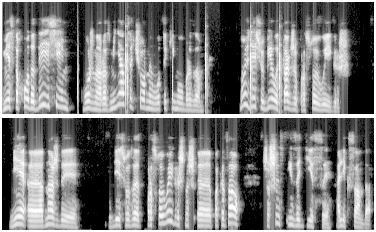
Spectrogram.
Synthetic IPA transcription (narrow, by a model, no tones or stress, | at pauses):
vmʲe̞st̪əxo̞d̪əd̪ɨɪsʲemʲmo̞ʐnəɾəzmʲɪnʲat̪sːət͡ɕo̞rnɨmvo̞t̪ːɐkʲimo̞bɾəzəm | nozʲdʲesʲʊbʲe̞lˠɨxt̪aɡʐɨpɾɐst̪o̞jvɨɪɡɾɪʂ | mnʲeʔɐd̪naʐd̪ɨ | zʲdʲesʲvot̪ɛt̪ət̪̚pɾɐst̪o̞jvɨiɡɾɪʂnɐʂpəkɐzɑlˠ | ʂɐʂɨst̪izɐdʲesɨɐlʲɪksand̪ər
